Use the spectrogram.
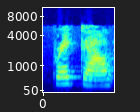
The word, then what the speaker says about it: break down: I broke the pencil with phrasal verbs we stress the second element which is usually a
